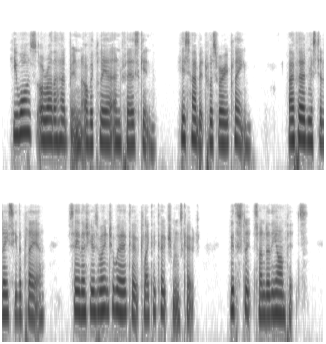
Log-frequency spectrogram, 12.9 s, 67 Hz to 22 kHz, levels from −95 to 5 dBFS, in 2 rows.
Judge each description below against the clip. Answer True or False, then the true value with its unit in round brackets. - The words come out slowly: False (205 wpm)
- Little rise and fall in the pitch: True (2.1 semitones)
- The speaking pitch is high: False (180 Hz)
